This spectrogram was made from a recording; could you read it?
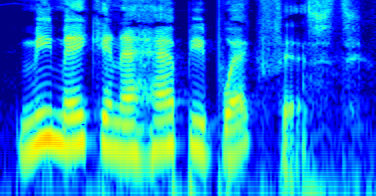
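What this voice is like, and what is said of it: Put-on character voice for a doll. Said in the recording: “I'm going to do a voice.”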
